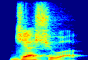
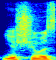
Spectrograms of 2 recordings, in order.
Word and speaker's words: Yeshua: the name, saying it Jesua. But in Hebrew, Yeshua's name ends with a guttural letter, the ain, which means that the accented symbol is at the end, not the beginning of the name.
